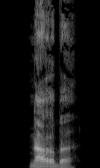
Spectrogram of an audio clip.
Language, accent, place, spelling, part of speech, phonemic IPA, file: German, Germany, Berlin, Narbe, noun, /ˈnarbə/, De-Narbe.ogg
- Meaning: 1. scar 2. stigma 3. sod, turf, sward (the upper part/the surface of a lawn)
